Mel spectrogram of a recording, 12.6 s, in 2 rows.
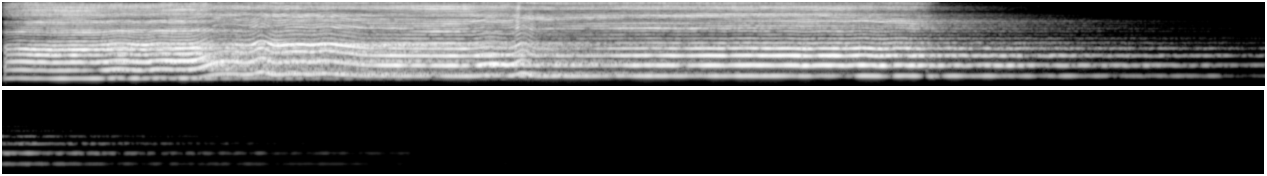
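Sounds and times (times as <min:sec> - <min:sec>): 
Carnatic female vocal alap in Phrygian mode: 0:00.0 - 0:05.2.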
